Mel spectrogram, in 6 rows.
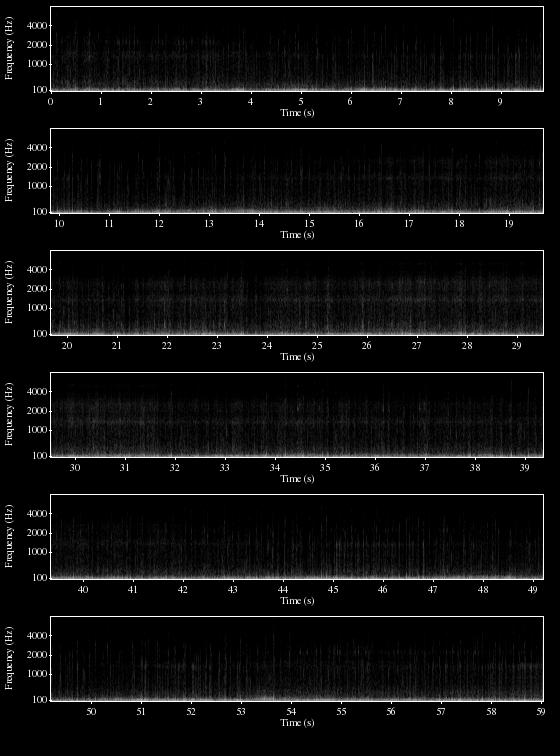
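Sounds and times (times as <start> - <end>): car engine drone from inside: 0.0 - 59.0
road noise: 38.1 - 59.0.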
